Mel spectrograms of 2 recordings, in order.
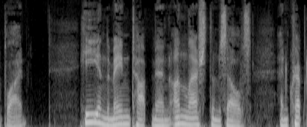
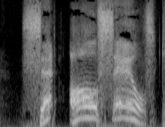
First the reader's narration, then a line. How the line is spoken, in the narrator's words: Kidd cried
